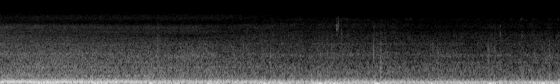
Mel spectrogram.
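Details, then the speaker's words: Freshly assembled Interceptor twin after bench-synced carbs, first start, idle set a little high: low, soft, even burble, no misses or knocks; exhaust much quieter than the owner's Vance & Hines-equipped bike. Normal running, quiet exhaust. "i also can't believe how quiet it is i had no idea these things were this quiet because the vance and heinz is not quiet"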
